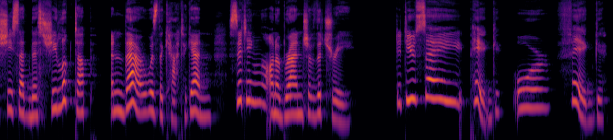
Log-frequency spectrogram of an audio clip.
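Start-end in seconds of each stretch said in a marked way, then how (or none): 5.9-9.1 Cheshire Cat. A narrator's reading.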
